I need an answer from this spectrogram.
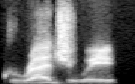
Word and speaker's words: graduate: things not stressed stressed this one's going to sound like J J educate yourself and make sure you graduate graduate from from school this one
